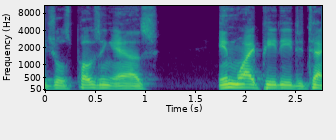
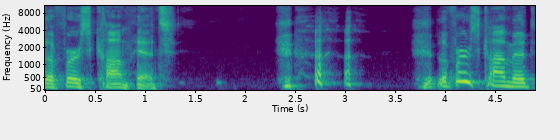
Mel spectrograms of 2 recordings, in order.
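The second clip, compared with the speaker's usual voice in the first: giggling, laughing through the words, pitched up; 7 semitones higher than usual. Starting to read a funny comment on an article, laughing while talking. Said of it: "I'm laughing".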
